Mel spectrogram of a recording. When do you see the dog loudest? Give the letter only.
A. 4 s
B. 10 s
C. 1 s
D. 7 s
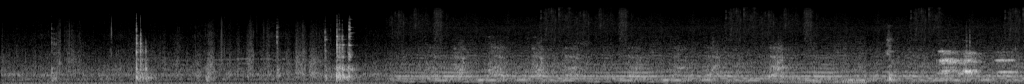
B.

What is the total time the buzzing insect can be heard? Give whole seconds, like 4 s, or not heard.
10 s.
